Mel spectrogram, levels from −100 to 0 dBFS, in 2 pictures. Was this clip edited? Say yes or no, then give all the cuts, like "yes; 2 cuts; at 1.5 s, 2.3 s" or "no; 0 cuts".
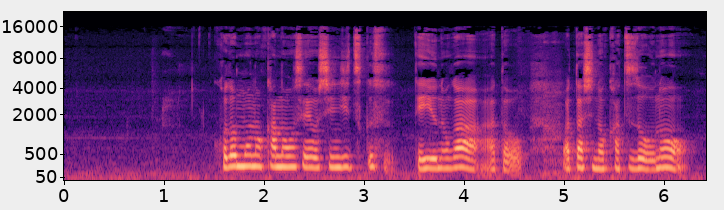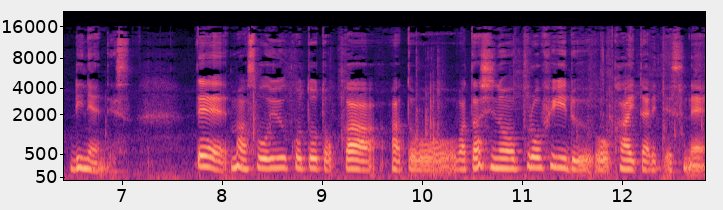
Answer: no; 0 cuts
